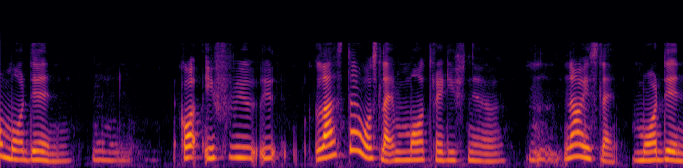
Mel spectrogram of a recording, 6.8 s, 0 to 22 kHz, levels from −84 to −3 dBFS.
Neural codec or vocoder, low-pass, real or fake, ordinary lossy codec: codec, 16 kHz, 4.8 kbps, FACodec; none; fake; none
